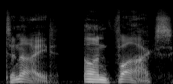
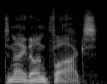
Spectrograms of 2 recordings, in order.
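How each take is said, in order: First: It is said slowly and drawn out. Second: It is said at a moderate, measured pace. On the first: It runs over the allotted time slot. The speaker calls it wrong. "You can't be like, ... because that's like two point three" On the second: It fits the allotted time slot. The speaker calls it right. "So you have to be like, ... one point eight seconds"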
